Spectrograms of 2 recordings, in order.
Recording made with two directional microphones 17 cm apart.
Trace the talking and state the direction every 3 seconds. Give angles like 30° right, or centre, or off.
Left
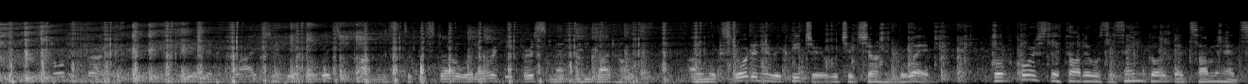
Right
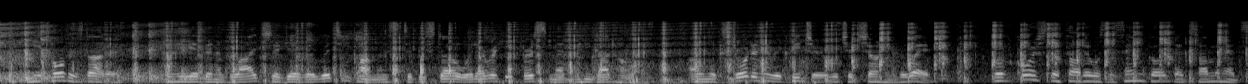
40° right, 10° right, 20° left, 40° left.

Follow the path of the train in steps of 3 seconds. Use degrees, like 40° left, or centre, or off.
30° left, 50° left, 60° left, 60° left.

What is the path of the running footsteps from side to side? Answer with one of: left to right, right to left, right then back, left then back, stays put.
left to right.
